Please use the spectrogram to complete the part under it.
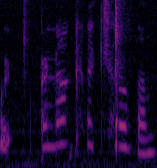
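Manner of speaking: tiny, very quiet, barely audible little voice. A player voices Alice speaking in Harper's ear, in a tiny little Alice voice. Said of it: "tiny little Alice voice in Harper's ear going".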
